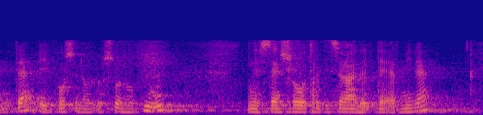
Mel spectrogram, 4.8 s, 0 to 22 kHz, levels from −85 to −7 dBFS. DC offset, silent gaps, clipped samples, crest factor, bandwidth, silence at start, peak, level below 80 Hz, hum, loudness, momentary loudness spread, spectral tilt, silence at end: under 0.1%; none; under 0.1%; 20 dB; 5.2 kHz; 0 s; -20 dBFS; -68 dBFS; none; -39 LUFS; 13 LU; -5 dB/octave; 0 s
